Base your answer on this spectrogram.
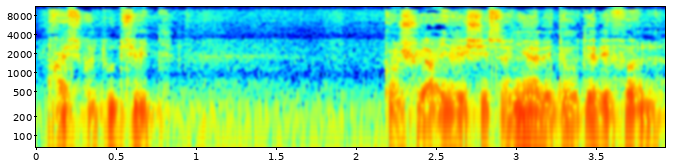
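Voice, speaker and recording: An actor playing a streetwise, self-justifying ex-convict protesting under police questioning in a French radio crime drama. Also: male voice, a bass voice, fast talker, husky, exaggerated voice. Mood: earnest, justifying. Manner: slangy, protesting, emphatic.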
